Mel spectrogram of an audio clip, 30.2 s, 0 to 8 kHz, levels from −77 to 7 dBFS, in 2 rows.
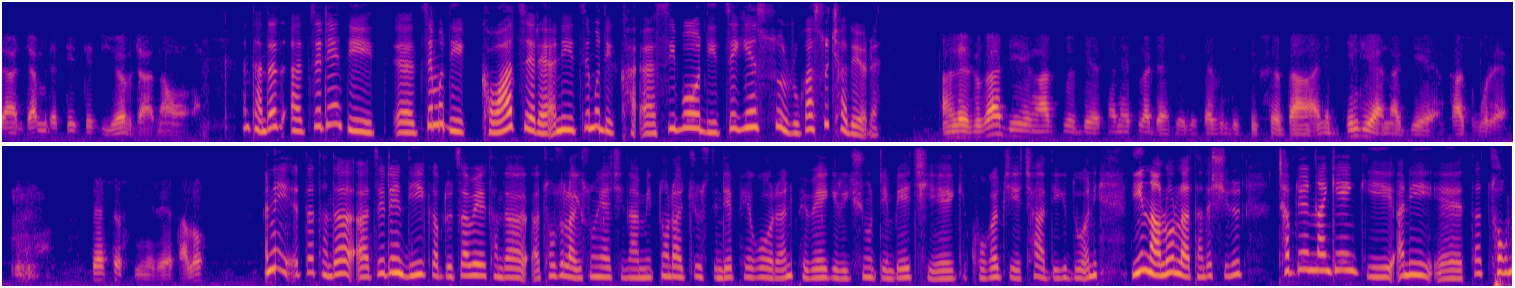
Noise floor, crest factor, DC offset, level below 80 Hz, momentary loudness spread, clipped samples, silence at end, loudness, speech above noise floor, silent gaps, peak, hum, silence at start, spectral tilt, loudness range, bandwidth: -62 dBFS; 22 dB; under 0.1%; -52 dBFS; 16 LU; under 0.1%; 0 s; -24 LUFS; 38 dB; none; -4 dBFS; none; 0 s; -6 dB/octave; 9 LU; 8 kHz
